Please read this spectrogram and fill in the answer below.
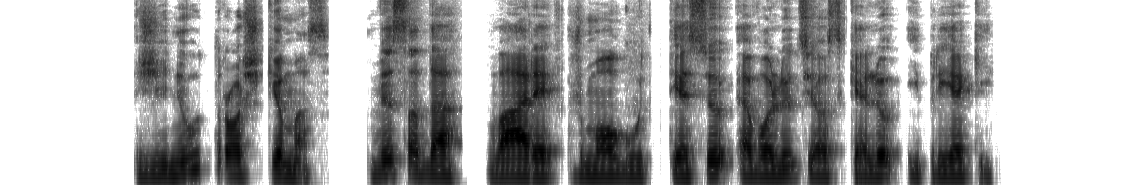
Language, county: Lithuanian, Marijampolė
